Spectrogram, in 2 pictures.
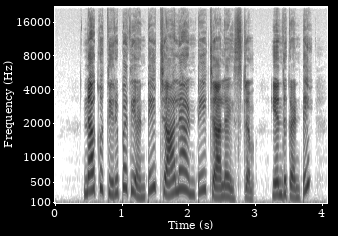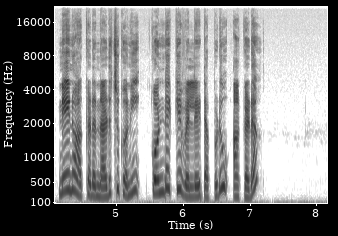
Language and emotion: Telugu, neutral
